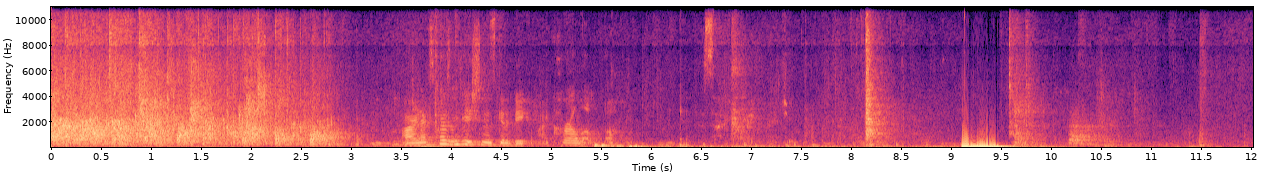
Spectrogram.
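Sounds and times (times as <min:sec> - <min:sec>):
microphone being bumped: 0:05.4 - 0:06.5, 0:07.4 - 0:10.2
sharp knock on microphone: 0:09.1 - 0:10.4.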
